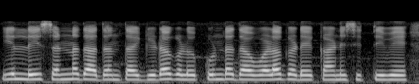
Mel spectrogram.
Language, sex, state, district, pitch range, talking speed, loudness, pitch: Kannada, female, Karnataka, Bidar, 220-235 Hz, 85 wpm, -16 LUFS, 225 Hz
